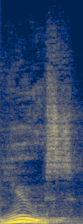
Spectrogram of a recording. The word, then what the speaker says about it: use: someone with your talents the meaning is almost the same but the first syllable make sure to use well first s sounds like a z and this is a verb find a good use S sounds like an S and it's a noun all right only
